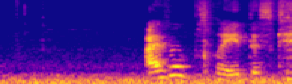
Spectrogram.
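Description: A young woman speaks briefly close to a microphone.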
